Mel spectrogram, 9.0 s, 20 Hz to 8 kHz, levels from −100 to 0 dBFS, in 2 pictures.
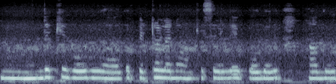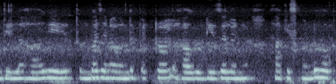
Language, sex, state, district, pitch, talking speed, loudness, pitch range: Kannada, female, Karnataka, Mysore, 235 Hz, 35 wpm, -24 LUFS, 230-245 Hz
